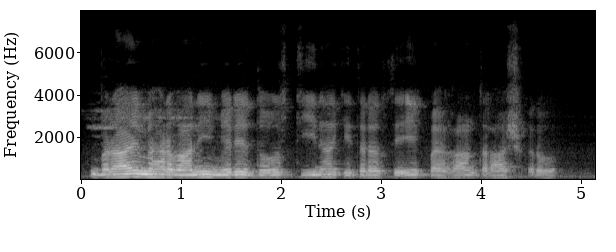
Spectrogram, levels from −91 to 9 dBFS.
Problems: constant background noise, low volume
